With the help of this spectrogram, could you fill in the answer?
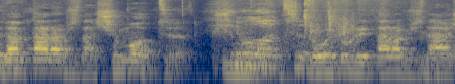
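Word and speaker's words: שמות: 그래서 브레시트라고 읽습니다. 그 다음 따라합시다. 슈모트.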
